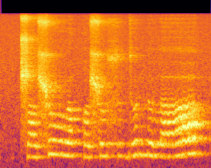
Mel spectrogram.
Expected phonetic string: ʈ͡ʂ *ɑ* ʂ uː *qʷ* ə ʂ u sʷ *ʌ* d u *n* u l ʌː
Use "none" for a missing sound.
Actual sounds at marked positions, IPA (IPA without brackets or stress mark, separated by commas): ɑ, qʷ, ə, n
